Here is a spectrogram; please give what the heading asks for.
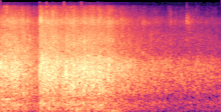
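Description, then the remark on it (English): A crowd claps together in a dense, steady wash of applause that swells briefly, then slowly fades over a couple of seconds. “You're clapping and singing.”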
